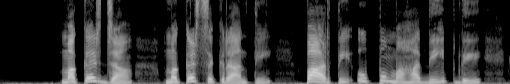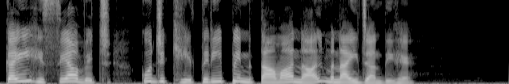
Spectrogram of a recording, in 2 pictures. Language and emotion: Punjabi, neutral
